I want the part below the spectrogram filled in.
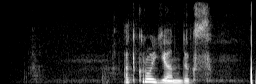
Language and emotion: Russian, neutral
